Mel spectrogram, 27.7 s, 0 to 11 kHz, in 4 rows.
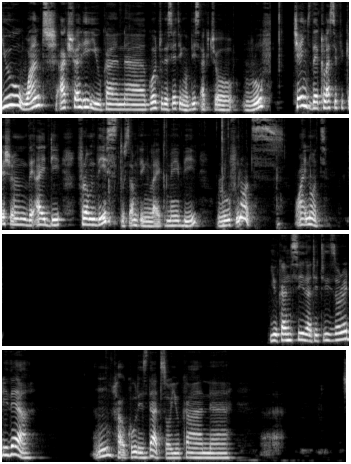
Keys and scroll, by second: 0.9 Escape, 4.3 ctrl+t, 9.6-12.3 typing, 14.1-14.9 typing, 20.2 Escape.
